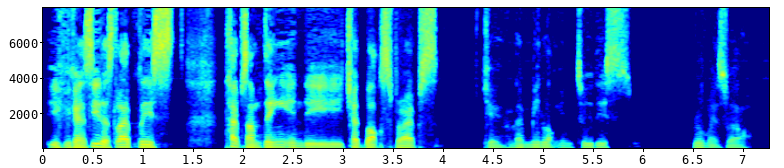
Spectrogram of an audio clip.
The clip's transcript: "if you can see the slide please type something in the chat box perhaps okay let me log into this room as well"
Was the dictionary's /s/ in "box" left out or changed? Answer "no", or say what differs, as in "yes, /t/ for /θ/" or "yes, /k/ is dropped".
no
